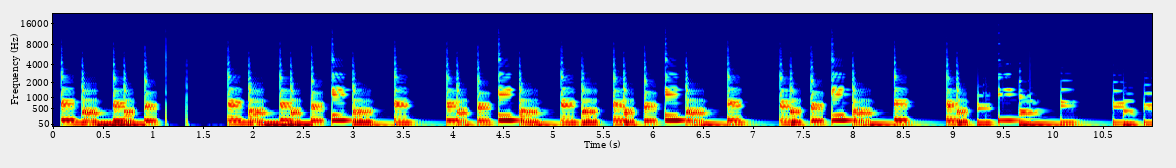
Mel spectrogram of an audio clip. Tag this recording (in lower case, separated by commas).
keyboard (musical), electronic music, music, synthesizer, musical instrument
